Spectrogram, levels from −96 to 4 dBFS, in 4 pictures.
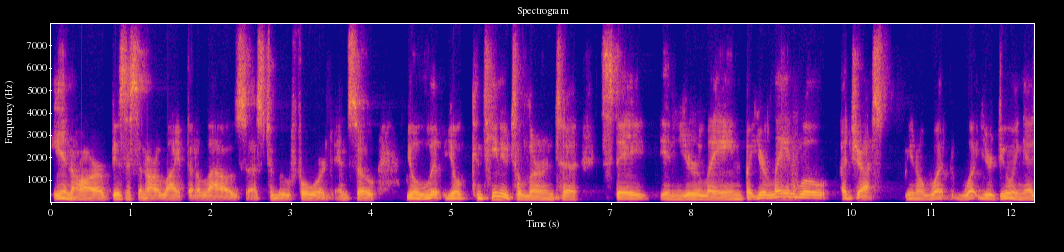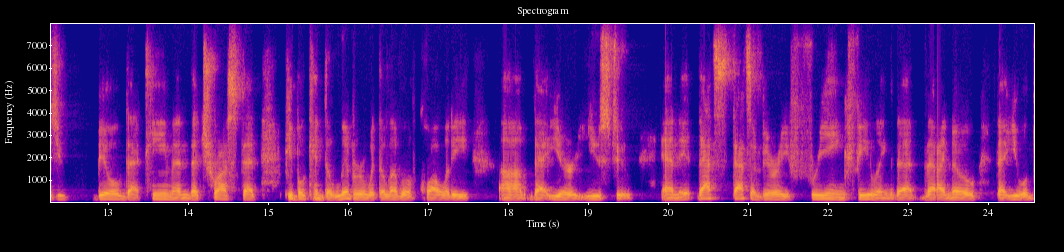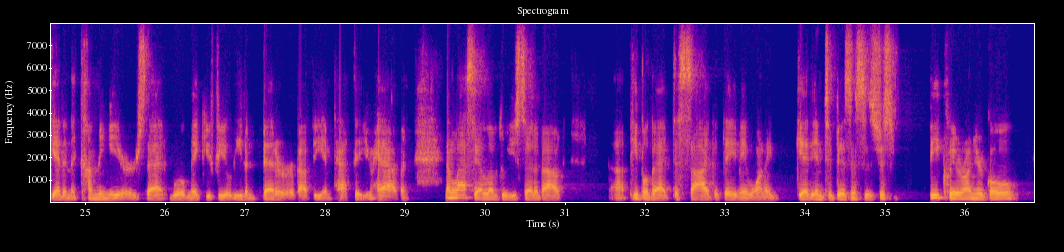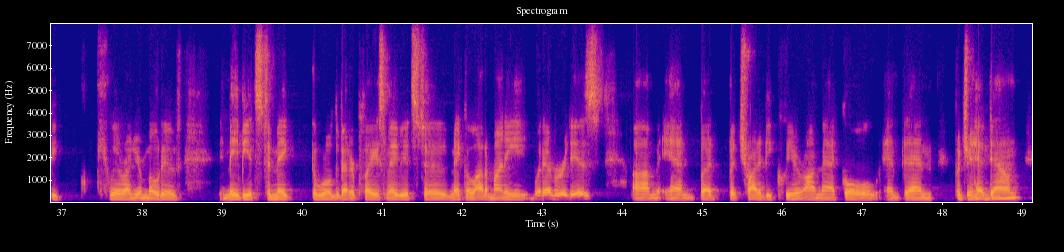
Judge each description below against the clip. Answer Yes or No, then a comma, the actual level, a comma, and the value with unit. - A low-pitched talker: Yes, very low, 75 Hz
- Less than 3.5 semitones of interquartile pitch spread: Yes, narrow, 2.5 semitones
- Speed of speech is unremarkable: Yes, average, 195 wpm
